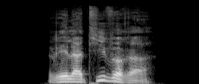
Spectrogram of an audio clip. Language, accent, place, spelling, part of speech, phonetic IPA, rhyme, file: German, Germany, Berlin, relativerer, adjective, [ʁelaˈtiːvəʁɐ], -iːvəʁɐ, De-relativerer.ogg
- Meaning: inflection of relativ: 1. strong/mixed nominative masculine singular comparative degree 2. strong genitive/dative feminine singular comparative degree 3. strong genitive plural comparative degree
